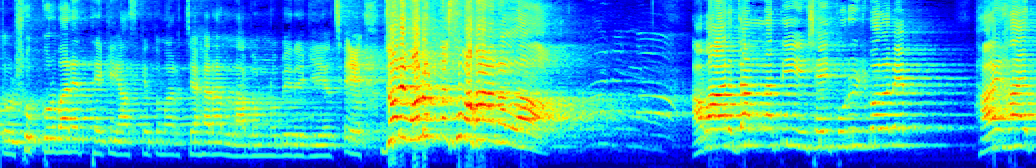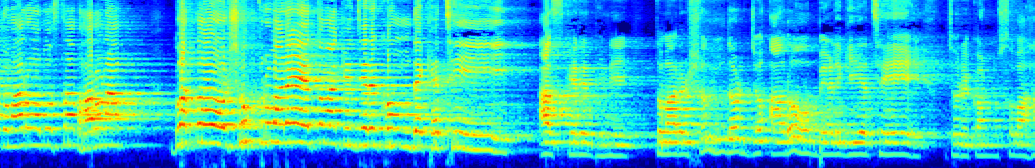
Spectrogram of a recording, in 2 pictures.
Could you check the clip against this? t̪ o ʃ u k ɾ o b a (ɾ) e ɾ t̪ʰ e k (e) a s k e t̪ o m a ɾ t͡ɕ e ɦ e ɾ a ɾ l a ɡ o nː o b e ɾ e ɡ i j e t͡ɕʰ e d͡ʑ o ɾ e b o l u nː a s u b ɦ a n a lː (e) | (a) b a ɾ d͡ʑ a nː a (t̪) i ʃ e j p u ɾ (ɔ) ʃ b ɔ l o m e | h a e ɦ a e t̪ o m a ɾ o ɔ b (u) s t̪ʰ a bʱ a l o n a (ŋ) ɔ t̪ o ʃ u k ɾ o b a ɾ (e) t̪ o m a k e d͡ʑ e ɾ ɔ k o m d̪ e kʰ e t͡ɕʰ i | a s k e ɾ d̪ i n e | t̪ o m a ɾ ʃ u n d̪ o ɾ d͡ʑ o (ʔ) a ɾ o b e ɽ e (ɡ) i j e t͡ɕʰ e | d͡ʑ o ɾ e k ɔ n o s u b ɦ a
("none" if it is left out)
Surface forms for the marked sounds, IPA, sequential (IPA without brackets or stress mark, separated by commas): ɾ, e, a, a, t̪, u, o, ɡ, e, ʔ, ɡ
